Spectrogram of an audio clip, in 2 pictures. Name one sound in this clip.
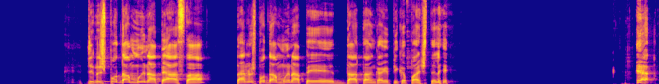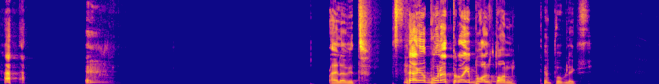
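A young man talks and laughs with animation, close into a microphone.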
